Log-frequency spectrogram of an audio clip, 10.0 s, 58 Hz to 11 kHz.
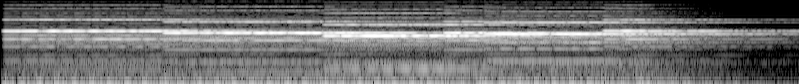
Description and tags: FORF Main Theme Orchestral 01
cinematic, epic, orchestral, soundtrack, trailer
